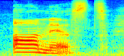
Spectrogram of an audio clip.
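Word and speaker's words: honest: língua para saber que essa palavra aqui ela é pronunciada onest então esse H aqui ele não se pronuncia nós temos o som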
